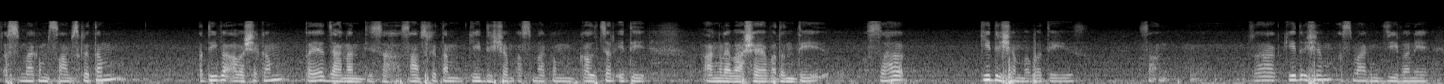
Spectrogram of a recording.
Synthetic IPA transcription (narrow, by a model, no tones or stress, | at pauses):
ɐsmaːkɐmsãːmskɾit̪ɐm | ɐt̪iʋɐʔa̰ːʋɐʃjɐkɐmt̪ɐjɐd͡ʒaːnɐnt̪isɐɦɐsãːmskɾit̪ɐmkid̪ɾiʃɐmɐsmaːkɐmkɐlt͡ʃɐɾit̪i | a̰ːŋɡlabʱaːʃajɐʋɐd̪ɐnt̪i | sɐɦɐ | kid̪ɾiʃɐmːɐpɐt̪i | sa | sɐɦɐkid̪ɾiʃɐmɐsmaːkɐmd͡ʒiːʋɐne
